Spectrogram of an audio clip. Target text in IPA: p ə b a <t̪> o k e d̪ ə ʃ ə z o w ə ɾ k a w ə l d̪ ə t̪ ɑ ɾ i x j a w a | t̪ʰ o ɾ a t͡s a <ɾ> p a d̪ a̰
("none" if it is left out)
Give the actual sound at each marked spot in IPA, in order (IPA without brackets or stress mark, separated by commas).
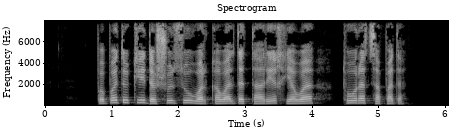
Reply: d̪, none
